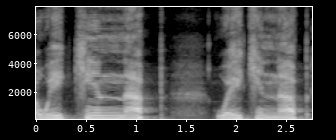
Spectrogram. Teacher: não é waking. Aquele G não tem som. Vai ficar waking up.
